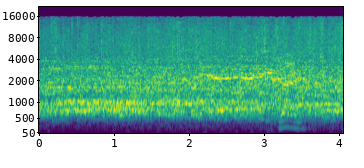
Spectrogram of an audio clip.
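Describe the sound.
An audience at the Neptune Theater applauds loudly and steadily to vote for a speech, a dense wash of clapping from many hands that holds at the same level for about four seconds, with some crowd voices mixed in.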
